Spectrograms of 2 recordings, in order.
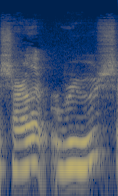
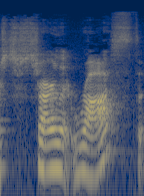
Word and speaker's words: Charlotte Russe: a Tryon of a Charlotte Russe or Charlotte Ross I depend on I guess where you live how you say it I decided to try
